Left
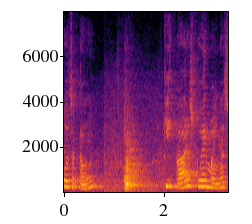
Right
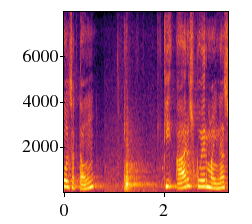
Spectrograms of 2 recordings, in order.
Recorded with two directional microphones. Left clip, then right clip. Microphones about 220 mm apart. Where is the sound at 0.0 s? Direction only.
40° right (ahead or behind).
